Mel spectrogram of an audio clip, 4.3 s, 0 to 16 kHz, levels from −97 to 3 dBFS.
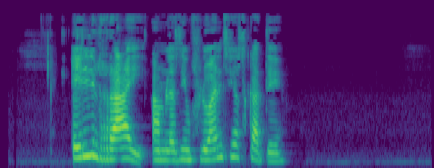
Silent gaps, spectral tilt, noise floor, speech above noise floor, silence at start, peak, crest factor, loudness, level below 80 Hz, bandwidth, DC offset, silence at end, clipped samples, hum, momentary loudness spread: none; -3.5 dB/octave; -73 dBFS; 52 dB; 0.7 s; -2 dBFS; 22 dB; -21 LUFS; -78 dBFS; 11.5 kHz; under 0.1%; 1.5 s; under 0.1%; none; 10 LU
